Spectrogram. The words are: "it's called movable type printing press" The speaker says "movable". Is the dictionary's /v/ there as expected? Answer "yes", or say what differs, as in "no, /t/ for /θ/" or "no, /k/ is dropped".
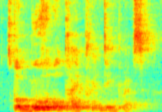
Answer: yes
